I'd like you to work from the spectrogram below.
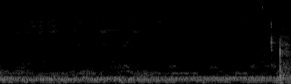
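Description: Chalk or marker scratching across a classroom board, a steady faint rubbing texture over low room hum with a short sharp tap near the end.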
